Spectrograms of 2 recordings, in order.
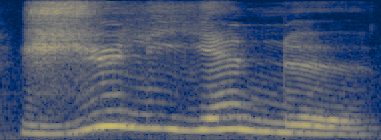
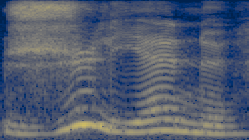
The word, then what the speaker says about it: julienne: E a minha dica de pronúncia para a palavra, para o termo julienne, é justamente esse U, tá? Eu falei antes que o OU, as duas vogais juntas, tem som de U.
